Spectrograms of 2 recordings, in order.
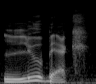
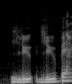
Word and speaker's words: Lübeck: L-U-Beck. Lubeck. We'll go with that. It's L-U-B-E-C-K, but it's got that little, what's a... Umlaut. Yeah, umlaut. Yeah, so it means Umlaut. they use a long U.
